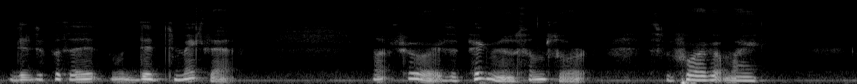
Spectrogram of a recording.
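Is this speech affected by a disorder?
Yes: dystonia; affects how speech sounds.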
